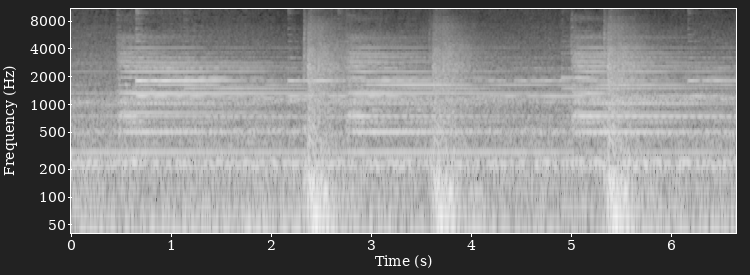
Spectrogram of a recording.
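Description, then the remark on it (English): A clock strikes twelve with deep, resonant bell tones, about four slow, evenly spaced strokes heard, each leaving a long humming ring that carries into the next. No one speaks. “Perhaps we will find out more when the clock strikes 12.”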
